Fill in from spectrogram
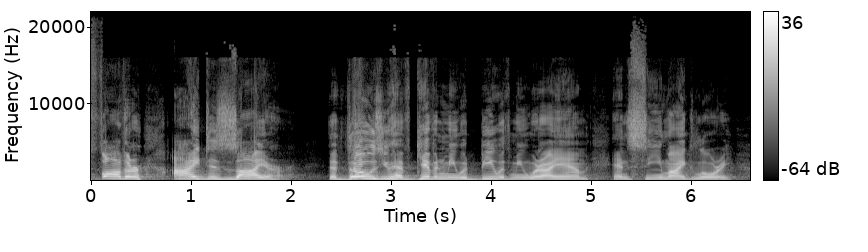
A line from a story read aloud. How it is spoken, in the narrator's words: Jesus cries out in the garden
